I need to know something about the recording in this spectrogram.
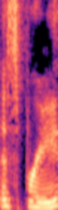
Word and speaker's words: Esprit: I found this vintage Esprit I believe it's pronounced as spree that's correct I now I only know that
